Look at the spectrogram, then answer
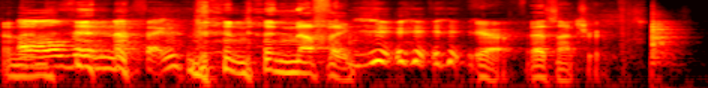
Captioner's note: laughs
